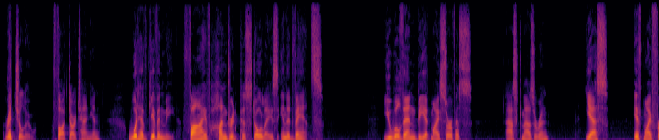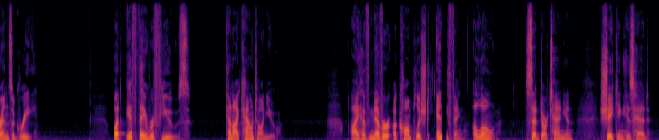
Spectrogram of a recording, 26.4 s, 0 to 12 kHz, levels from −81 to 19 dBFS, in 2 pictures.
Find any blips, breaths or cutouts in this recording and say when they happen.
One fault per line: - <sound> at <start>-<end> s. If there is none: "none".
- dropout at 22.0-22.1 s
